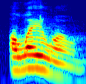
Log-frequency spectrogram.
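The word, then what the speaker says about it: ἀλλήλων: word right here and the way it's pronounced in English is this a lay loan say that out loud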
